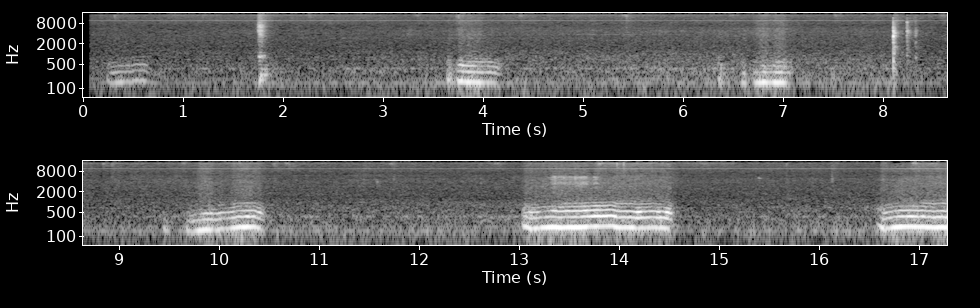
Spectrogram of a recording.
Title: Pixel snoring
